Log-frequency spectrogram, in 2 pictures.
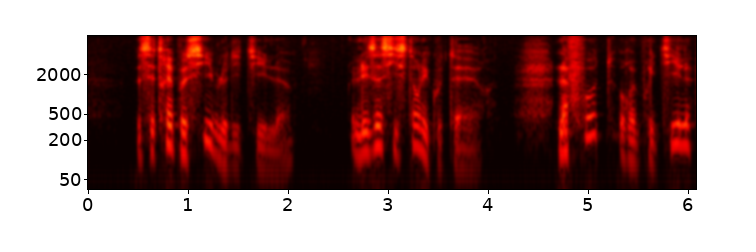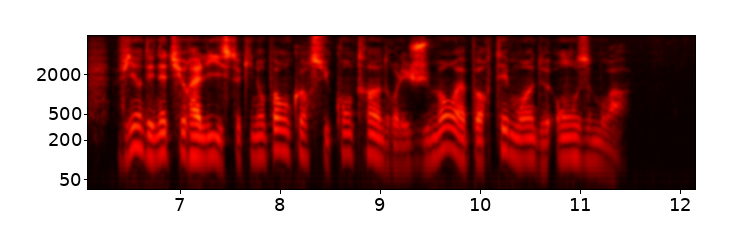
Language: French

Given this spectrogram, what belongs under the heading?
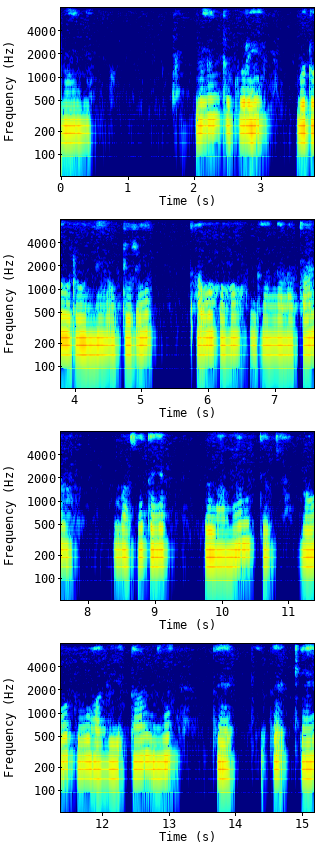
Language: Sidamo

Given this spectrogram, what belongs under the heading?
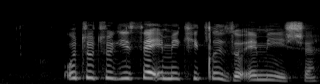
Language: Zulu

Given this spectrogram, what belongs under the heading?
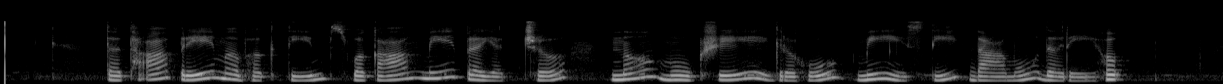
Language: Sanskrit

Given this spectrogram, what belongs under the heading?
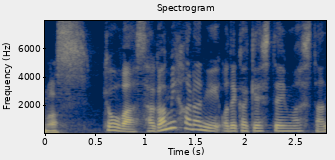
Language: Japanese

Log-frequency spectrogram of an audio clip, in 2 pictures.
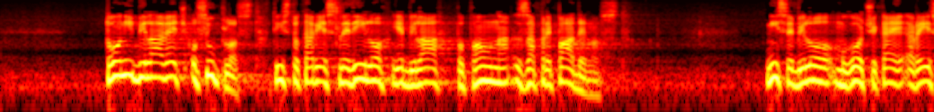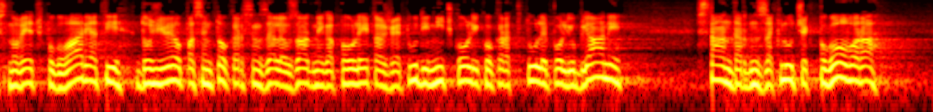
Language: Slovenian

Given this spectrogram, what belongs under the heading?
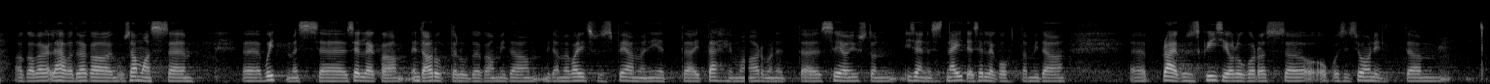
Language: Estonian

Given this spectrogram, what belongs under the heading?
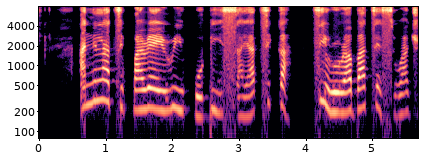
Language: Yoruba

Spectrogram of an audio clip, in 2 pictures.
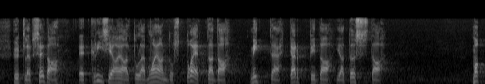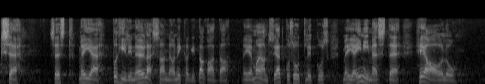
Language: Estonian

